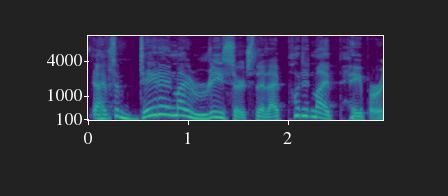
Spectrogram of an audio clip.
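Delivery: hammed-up pretend-professor voice; mock pseudo-academic. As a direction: send up a cosplaying professor one-upping colleagues. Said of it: "what all of us would think British archaeologists talked about".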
